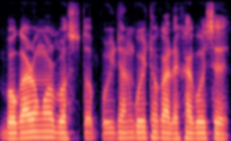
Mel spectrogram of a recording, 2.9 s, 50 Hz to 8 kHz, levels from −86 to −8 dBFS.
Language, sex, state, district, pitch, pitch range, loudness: Assamese, male, Assam, Hailakandi, 115 Hz, 110-120 Hz, -19 LUFS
